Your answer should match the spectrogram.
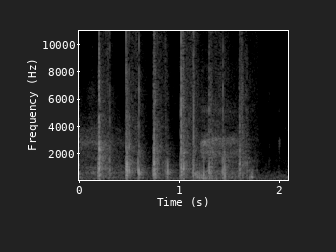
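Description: A deck of tarot cards being shuffled by hand: a quick run of light card taps and flicks, about six or seven a second.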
